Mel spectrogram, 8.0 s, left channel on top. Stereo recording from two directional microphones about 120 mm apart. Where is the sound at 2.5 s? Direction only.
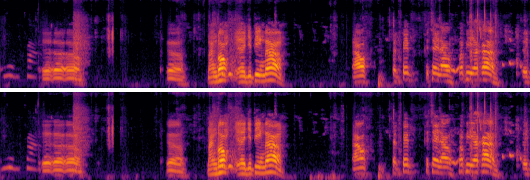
70° right (ahead or behind).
